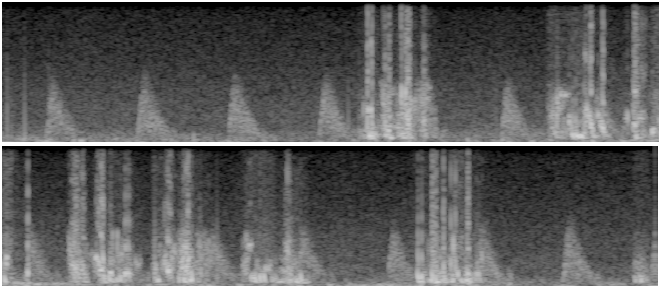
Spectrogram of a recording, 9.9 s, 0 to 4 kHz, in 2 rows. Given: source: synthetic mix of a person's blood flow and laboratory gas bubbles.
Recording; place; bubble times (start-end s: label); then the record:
Doppler ultrasound of blood flow; subclavian vein
2.71-3.30 s: bubbles
4.11-4.59 s: bubbles
4.68-5.20 s: bubbles
5.44-6.00 s: bubbles
6.07-6.53 s: bubbles
6.75-7.27 s: bubbles
8.04-8.60 s: bubbles
9.69-9.82 s: bubbles
From the record:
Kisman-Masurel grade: 233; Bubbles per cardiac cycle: several, 3 to 8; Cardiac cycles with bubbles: 50 to 99%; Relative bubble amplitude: loud (0.450 to 0.775); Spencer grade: 3 (all of the cardiac periods contain showers or single bubble signals, but not dominating or overriding the cardiac motion signals); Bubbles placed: anywhere in the cardiac cycle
